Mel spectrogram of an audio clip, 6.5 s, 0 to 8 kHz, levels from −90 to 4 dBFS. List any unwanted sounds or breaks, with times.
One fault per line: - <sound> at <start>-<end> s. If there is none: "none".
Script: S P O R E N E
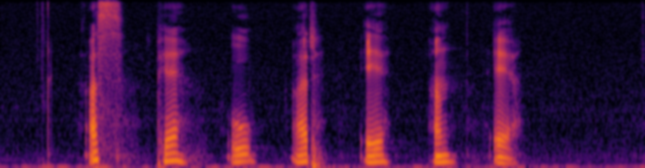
none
